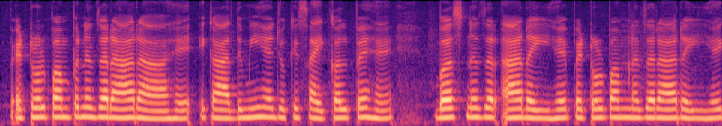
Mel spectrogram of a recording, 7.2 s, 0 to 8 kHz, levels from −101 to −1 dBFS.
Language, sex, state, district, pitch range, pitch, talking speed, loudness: Hindi, female, Bihar, Begusarai, 195-215 Hz, 205 Hz, 205 wpm, -17 LUFS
